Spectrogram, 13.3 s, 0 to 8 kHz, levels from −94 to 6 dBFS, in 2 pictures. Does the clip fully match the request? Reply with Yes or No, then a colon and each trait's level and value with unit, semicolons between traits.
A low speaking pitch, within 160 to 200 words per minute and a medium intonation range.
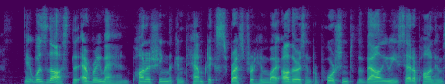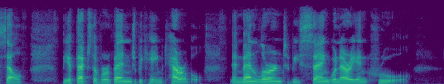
Yes: low, 125 Hz; average, 165 wpm; average, 3.1 semitones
